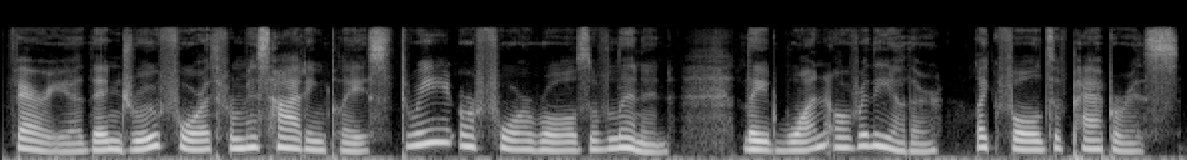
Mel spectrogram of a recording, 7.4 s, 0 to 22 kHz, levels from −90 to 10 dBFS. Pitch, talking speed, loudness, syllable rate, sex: 200 Hz, 185 wpm, -16 LUFS, 4.8 syllables/s, female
